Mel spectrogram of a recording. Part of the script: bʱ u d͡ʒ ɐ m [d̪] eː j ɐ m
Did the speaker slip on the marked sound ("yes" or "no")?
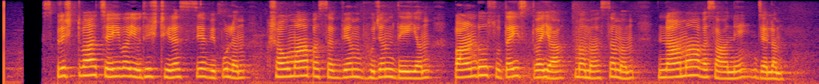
no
